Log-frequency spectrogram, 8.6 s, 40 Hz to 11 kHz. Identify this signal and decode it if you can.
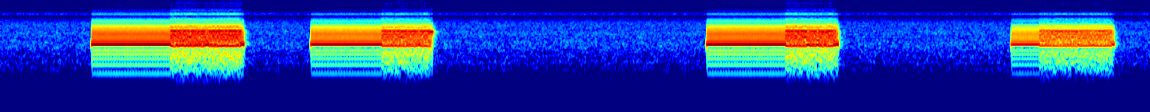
Packet radio (AX.25, as in APRS), 1200 baud, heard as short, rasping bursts.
